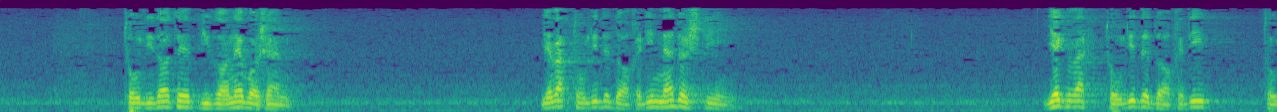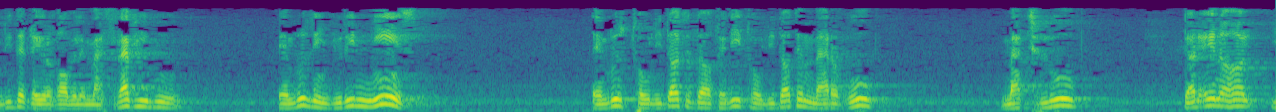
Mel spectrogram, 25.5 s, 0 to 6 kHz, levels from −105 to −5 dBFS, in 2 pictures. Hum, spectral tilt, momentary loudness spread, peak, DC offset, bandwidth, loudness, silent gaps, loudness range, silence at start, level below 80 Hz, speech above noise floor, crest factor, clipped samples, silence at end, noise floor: none; -10 dB/octave; 11 LU; 0 dBFS; under 0.1%; 5 kHz; -21 LUFS; none; 5 LU; 1.25 s; -48 dBFS; 28 dB; 22 dB; under 0.1%; 0 s; -47 dBFS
